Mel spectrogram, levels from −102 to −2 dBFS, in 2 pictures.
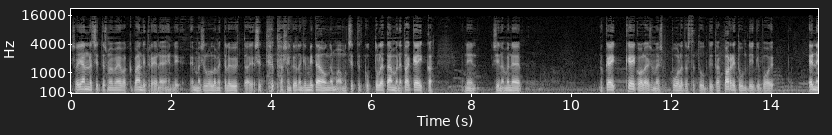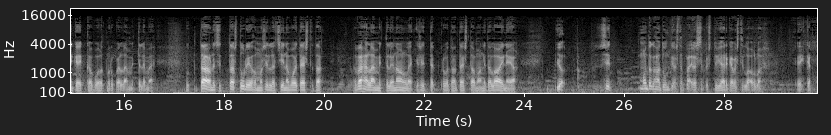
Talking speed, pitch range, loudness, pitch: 165 wpm, 95-105 Hz, -28 LUFS, 100 Hz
